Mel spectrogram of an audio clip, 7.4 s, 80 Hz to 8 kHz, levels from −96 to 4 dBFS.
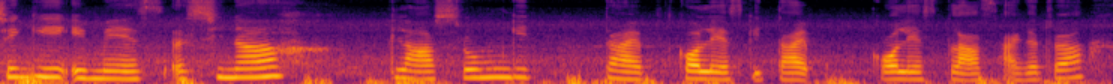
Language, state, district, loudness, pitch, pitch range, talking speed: Manipuri, Manipur, Imphal West, -20 LUFS, 225 Hz, 210-260 Hz, 95 wpm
